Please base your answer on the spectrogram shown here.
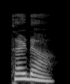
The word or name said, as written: ತಡ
